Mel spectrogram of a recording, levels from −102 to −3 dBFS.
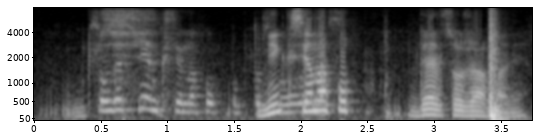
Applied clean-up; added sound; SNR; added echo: none; Chirp, tweet / Slam / Car; 1 dB; none.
